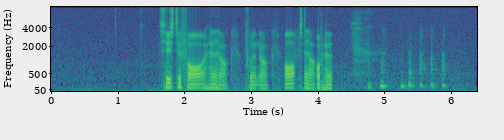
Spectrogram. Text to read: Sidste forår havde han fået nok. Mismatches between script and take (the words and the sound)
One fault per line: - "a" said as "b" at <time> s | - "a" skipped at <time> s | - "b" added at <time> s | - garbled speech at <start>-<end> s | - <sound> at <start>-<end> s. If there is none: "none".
- "han" said as "nok" at 2.5 s
- garbled speech at 3.5-4.2 s
- laugh at 4.5-6.0 s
